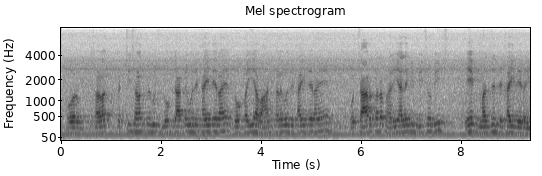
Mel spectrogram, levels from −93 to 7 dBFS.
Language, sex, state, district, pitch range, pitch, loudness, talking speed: Hindi, male, Maharashtra, Sindhudurg, 125-145 Hz, 135 Hz, -22 LUFS, 215 wpm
